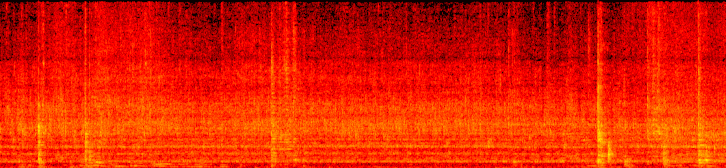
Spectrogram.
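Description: Steady sizzling hiss of food frying in hot oil, with a few light knocks now and then.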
